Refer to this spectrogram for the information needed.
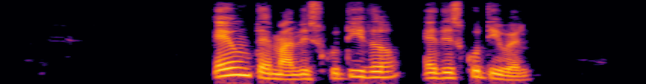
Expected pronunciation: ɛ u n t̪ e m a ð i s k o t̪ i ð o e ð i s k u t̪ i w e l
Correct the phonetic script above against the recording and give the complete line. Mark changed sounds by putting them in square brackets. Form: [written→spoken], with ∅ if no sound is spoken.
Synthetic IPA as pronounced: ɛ u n t̪ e m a ð i s k [o→u] t̪ i ð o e ð i s k u t̪ i [w→β] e l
